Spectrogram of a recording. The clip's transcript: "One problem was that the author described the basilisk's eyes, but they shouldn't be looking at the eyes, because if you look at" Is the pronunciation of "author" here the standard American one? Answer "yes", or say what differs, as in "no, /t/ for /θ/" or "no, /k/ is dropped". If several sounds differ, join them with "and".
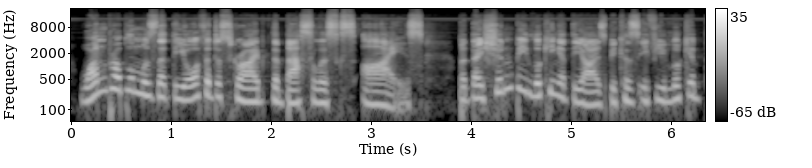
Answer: yes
